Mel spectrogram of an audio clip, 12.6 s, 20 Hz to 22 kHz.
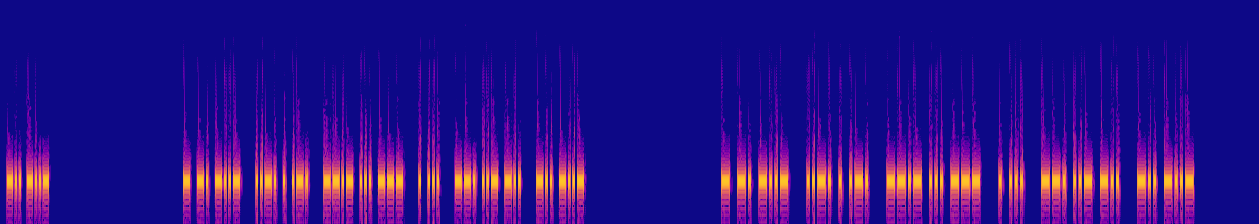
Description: Morse code, heard as a keyed tone, about 64 wpm, spaced as for 56 wpm, 700 Hz. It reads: DX TNX FER QSO ES GUD DX TNX FER QSO ES GUD DX
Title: Speed-Racing Common QSO Phrases Encore - 45wpm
